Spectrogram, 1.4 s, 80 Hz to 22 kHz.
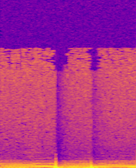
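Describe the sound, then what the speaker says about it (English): A low throbbing heartbeat effect from the video game Wasteland 3 signals an injured, unhealed character: two to three soft, deep thumps over a steady droning hum, with no voices. "I haven't healed, so I have a whole heartbeat thing going on right now still"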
